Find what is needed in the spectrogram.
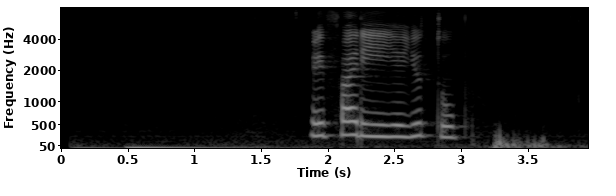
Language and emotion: Russian, neutral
